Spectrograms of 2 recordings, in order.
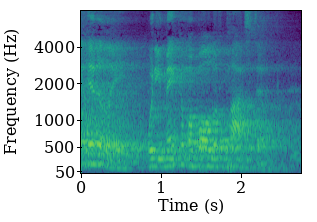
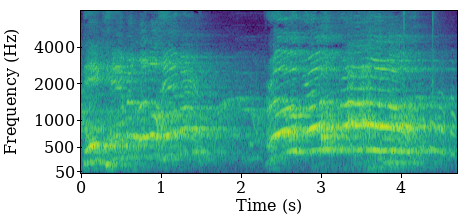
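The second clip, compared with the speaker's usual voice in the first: much higher, louder shouted attack call; anime battle cry; 12 dB louder, much slower than usual. Acted. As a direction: belt it out like an anime hero. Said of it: "That's what Jason Liebrecht would do".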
